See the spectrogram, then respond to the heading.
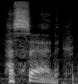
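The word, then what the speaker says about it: hesed: has for us the word in hebrew is hased h-e-s-e-d if you're going to spell it in english said and it's the loving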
